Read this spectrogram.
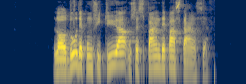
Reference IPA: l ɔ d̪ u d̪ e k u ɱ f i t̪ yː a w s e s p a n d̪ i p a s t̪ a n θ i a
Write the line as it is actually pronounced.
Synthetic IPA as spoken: l ɔ d̪ u d̪ e k u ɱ f i t̪ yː a u s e s p a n d̪ e p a s t̪ a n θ j a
